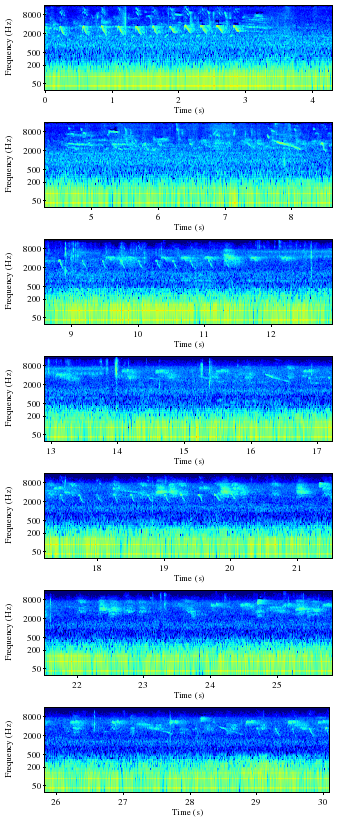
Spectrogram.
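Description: Backyard songbirds chirping and calling: a quick run of repeated chirps in the first few seconds, then scattered short high calls, over a steady low rumble.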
